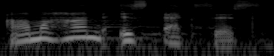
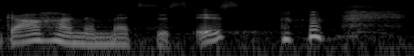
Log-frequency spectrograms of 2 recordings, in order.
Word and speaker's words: Amahan Istexis: It's Amahan Istexis, not Gahan Amexis Ist.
